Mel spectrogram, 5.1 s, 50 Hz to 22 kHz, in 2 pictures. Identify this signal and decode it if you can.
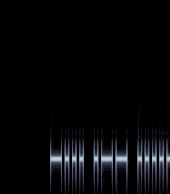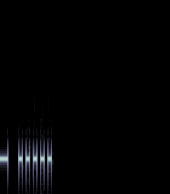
Morse code, heard as a keyed tone, about 23 wpm, 700 Hz. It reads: BW45
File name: practice / 22wpm / Four Letter-Number Combinations - 22wpm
